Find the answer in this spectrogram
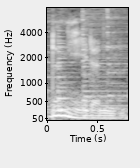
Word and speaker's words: Dunedin: Anyhow, how do you pronounce it? Dunedin. Dunedin is how it is said.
